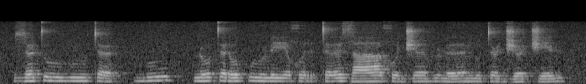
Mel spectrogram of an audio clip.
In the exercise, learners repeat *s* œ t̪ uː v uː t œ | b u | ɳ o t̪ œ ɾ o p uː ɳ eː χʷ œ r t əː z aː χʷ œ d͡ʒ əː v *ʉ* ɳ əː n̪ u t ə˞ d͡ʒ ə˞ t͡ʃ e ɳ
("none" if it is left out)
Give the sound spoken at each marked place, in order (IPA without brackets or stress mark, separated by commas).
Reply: z, ʉ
